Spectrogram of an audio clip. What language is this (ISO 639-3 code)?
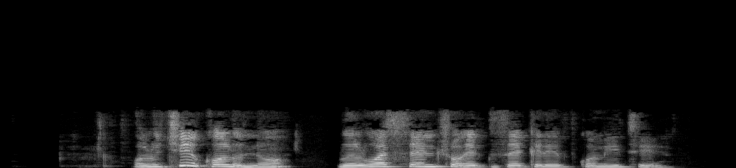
lug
